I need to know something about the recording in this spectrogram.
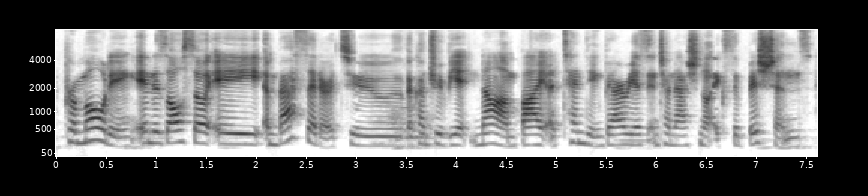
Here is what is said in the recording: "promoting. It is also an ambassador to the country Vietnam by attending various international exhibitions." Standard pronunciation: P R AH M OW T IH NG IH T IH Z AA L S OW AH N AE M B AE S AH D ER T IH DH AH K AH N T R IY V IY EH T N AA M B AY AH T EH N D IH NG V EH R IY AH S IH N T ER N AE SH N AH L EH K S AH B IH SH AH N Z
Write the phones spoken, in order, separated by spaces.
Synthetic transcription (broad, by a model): P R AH M OW T IH NG IH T IH Z AA L S OW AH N AE M B AE S AH D ER T IH DH AH K AH N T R IY V IY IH T N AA M B AY AH T EH N D IH NG V EH R IY AH S IH N T ER N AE SH N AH L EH K S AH B IH SH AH N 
